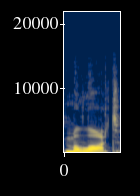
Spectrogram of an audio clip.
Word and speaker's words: Malott: You said mallet. It's Malott. Malott.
